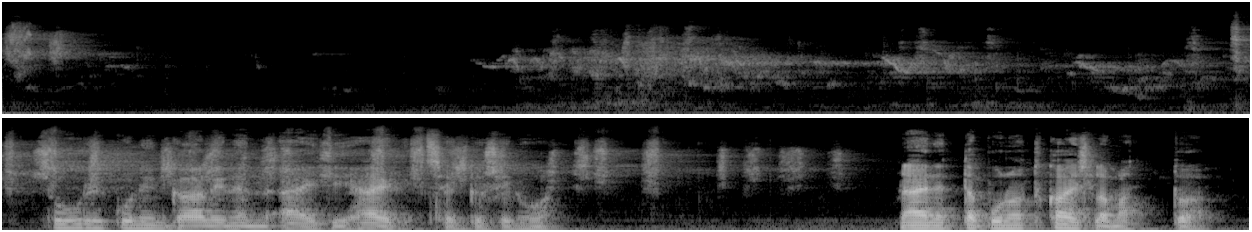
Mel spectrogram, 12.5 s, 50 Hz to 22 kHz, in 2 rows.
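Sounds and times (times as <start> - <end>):
several small caged birds chirping and twittering: 0.0 - 12.4
speech: 6.5 - 9.3, 10.7 - 12.4.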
